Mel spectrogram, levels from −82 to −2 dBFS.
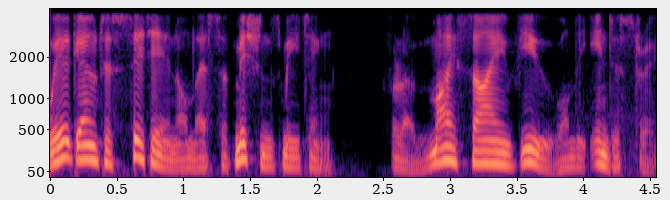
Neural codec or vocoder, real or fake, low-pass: none; real; 3.6 kHz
